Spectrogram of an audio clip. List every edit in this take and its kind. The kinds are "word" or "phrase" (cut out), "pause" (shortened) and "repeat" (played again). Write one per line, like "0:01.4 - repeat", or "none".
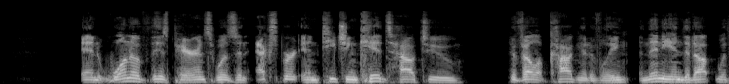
none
